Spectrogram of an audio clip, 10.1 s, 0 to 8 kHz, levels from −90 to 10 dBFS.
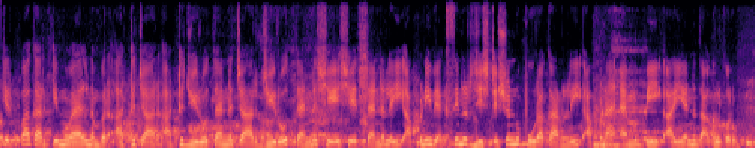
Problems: background sounds at intervals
